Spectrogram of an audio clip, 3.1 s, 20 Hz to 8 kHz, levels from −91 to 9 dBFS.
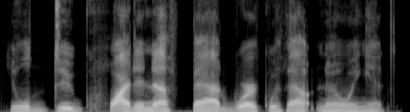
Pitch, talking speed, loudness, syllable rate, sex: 160 Hz, 175 wpm, -20 LUFS, 4.7 syllables/s, female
